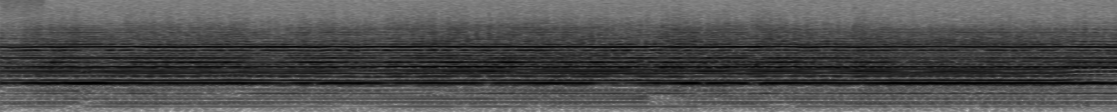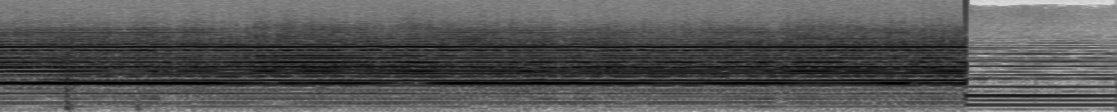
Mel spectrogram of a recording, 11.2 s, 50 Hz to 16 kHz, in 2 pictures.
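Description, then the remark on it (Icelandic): A 1963 performance by La Monte Young's group of Eastern-inspired drone music: many steady, overlapping tones held unchanging at constant loudness for about ten seconds, dense and buzzing with bright upper harmonics, ending in a sudden cut to a thinner chord. “Lamonti Young vann með dróntónlist að austrætni fyrirmynd þar sem flýtjendur halda sömu nótonum í langan tíma.”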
